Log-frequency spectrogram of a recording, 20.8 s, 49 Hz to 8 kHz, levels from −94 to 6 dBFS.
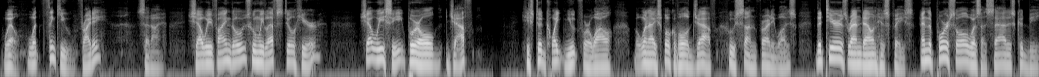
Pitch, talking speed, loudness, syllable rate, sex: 115 Hz, 170 wpm, -19 LUFS, 4.0 syllables/s, male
